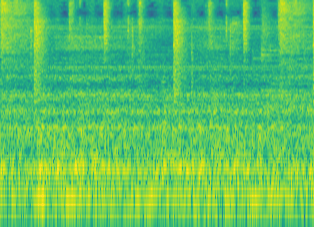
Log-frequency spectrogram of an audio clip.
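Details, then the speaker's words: Autoterm diesel air heater newly fitted in a classic camper van, just after first fire at startup: steady low combustion roar with a soft fuel-pump tick about every half second, pump full of fuel; normal operation. "that's the noise you will hear that is the noise you're expected to hear then you can hear the pump ticking away nicely full of fuel"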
